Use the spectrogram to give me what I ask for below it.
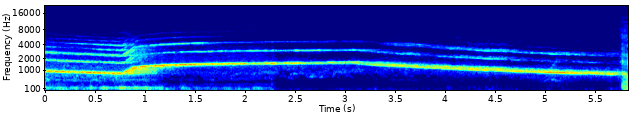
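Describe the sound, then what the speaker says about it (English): A police car or ambulance siren wails past in one long sweeping tone, jumping higher as it nears, then slowly sliding lower as it moves away, loud and steady with faint background rumble. "that ambulance or that cop car is coming down the road, it is a lower sound"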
